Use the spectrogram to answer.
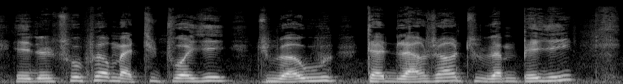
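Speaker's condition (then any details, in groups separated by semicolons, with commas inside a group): Cerebral palsy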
